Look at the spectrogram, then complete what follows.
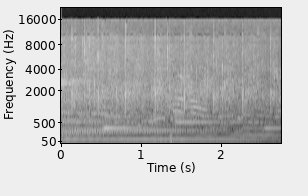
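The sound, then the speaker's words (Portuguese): An audience applauds in a steady, dense patter of clapping that holds at an even loudness throughout, with a sustained organ-like musical tone and faint voices underneath. “Aplaude ele, aplaude.”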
